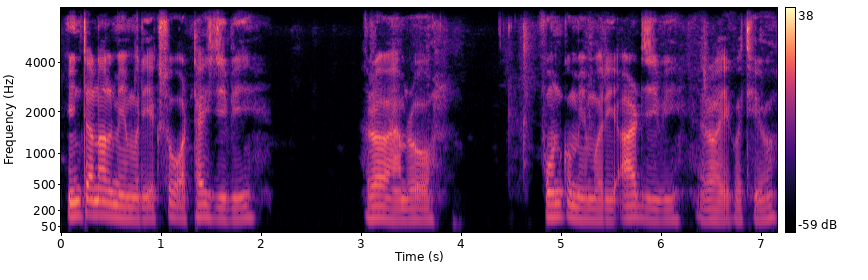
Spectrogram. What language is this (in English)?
Nepali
